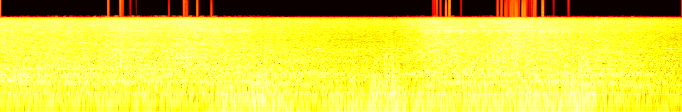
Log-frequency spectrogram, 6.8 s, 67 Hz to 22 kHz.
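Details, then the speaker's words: Ford Ranger 3.0 V6, which drives normally but leaks a little oil, revs up hard and a rough knocking appears near the top of the rev range but not at lower revs. The owner suspects valve or lifter noise. "I don't rev it that High usually so I mean if if you don't rev it too high it won't make the sound I think it's valve or"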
